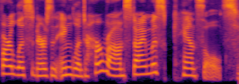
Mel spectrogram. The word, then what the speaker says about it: Rammstein: You know, you stress to me the proper German pronunciation. – Rammstein. – Stein. – Rammstein. – Yeah, Jurgi gets on me if I say W's instead of V's.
